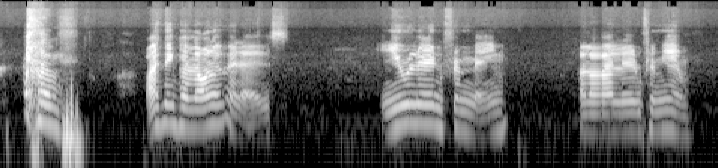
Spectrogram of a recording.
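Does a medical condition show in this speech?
Yes: quadriplegic cerebral palsy.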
